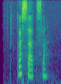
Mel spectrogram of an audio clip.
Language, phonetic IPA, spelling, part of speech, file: Russian, [kɐˈsat͡sːə], касаться, verb, Ru-касаться.ogg
- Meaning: 1. to touch 2. to concern, to have to do with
